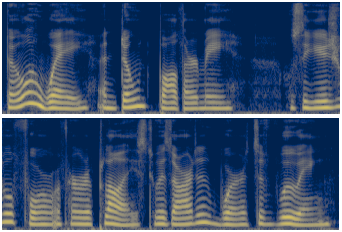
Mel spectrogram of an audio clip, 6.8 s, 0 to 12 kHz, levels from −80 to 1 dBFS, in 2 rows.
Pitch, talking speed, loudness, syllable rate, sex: 190 Hz, 170 wpm, -18 LUFS, 4.0 syllables/s, female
